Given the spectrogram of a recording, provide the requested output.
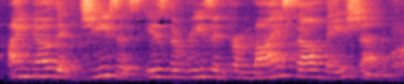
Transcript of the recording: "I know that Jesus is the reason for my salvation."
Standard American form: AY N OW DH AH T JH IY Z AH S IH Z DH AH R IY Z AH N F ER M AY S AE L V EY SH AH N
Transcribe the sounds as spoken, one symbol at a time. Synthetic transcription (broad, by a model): AY N OW DH AH T JH IY Z AH S IH Z DH AH R IY Z AH N F ER M AY S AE L V EY SH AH N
